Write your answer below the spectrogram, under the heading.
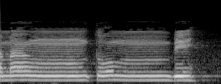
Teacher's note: Mim yang diikhfakan, yang bacanya samar, dengung.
